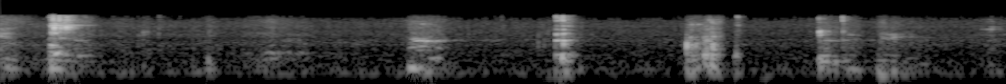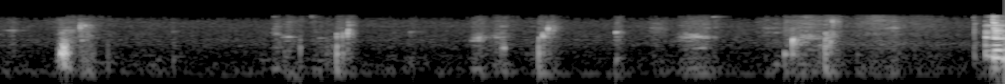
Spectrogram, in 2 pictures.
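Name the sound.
gulping water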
